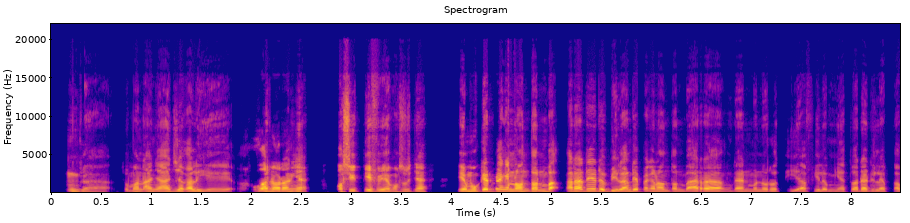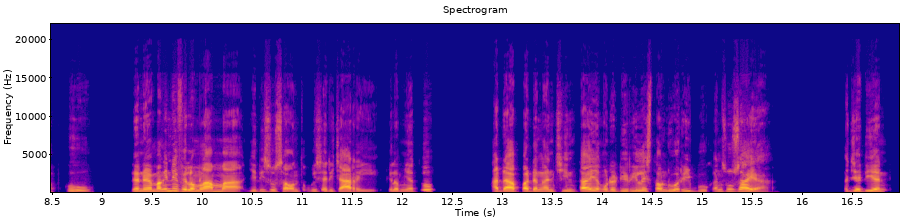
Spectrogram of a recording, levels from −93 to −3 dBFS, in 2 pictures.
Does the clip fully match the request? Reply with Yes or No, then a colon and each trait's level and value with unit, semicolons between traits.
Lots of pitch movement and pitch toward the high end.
No: wide, 5.7 semitones; medium, 145 Hz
